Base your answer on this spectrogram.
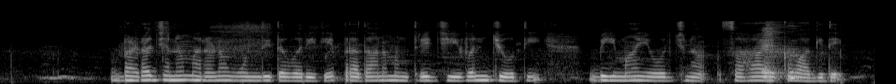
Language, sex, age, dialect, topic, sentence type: Kannada, female, 18-24, Mysore Kannada, banking, statement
